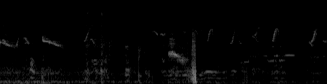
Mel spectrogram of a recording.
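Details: Two mother hens with nine chicks, mini and Brahma, recorded October 24, 2024. Scattered shrill, descending peeps from several chicks, one louder sliding chirp in the middle, a sharp click, and faint murmuring clucks.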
